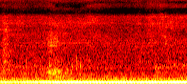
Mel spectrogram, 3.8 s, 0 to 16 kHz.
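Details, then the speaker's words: 2009 Buick LaCrosse, crank-no-start fixed by a new crankshaft position sensor: starts right up and idles with an even, steady low hum, no misses or stumbles; healthy. "Car turns right on. Engine sounds good. All good to go."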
